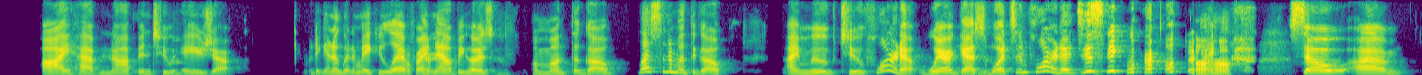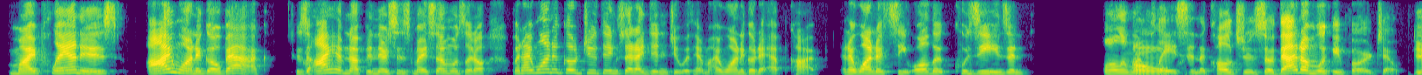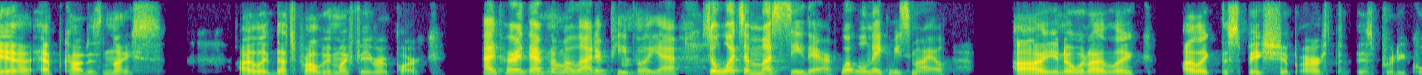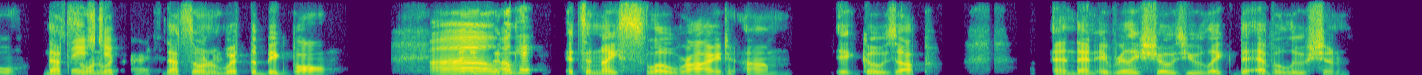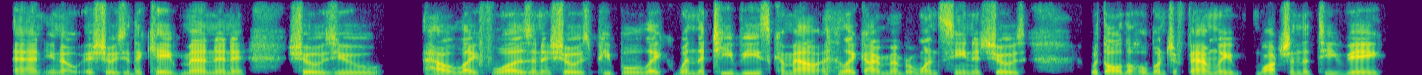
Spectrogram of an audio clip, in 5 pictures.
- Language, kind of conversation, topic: English, unstructured, What is your favorite travel memory that always makes you smile?
- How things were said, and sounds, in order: other background noise; tapping; unintelligible speech; laughing while speaking: "Disney World, right?"; chuckle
